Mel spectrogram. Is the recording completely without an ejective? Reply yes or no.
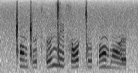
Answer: no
